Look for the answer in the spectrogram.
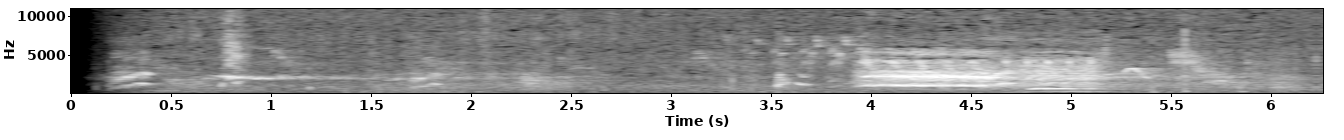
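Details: Two Superb Parrots foraging through a grassy area for grass seeds give short chirps, then a loud, harsh, grating burst about a second long, with faint background calls and rustling.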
